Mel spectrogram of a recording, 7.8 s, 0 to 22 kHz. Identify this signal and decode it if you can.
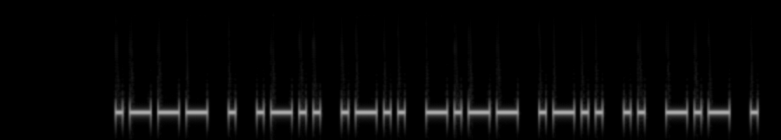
Morse code, heard as a keyed tone, about 17 wpm, 700 Hz. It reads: JELLYLIKE
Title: Pangram Challenge v2 - 17wpm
